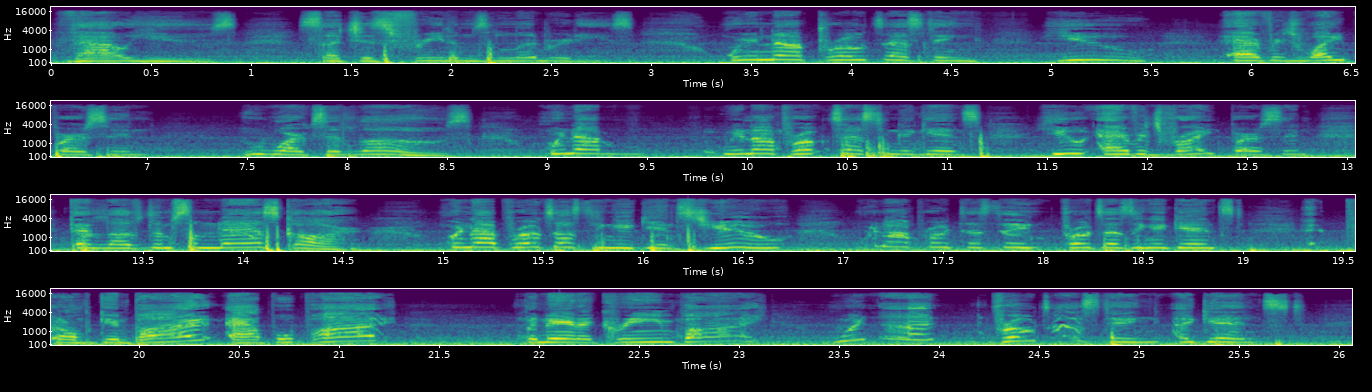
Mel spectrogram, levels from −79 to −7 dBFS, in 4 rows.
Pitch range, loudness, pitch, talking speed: 200-275 Hz, -17 LUFS, 245 Hz, 120 wpm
